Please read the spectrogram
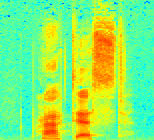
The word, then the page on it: practiced: American English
